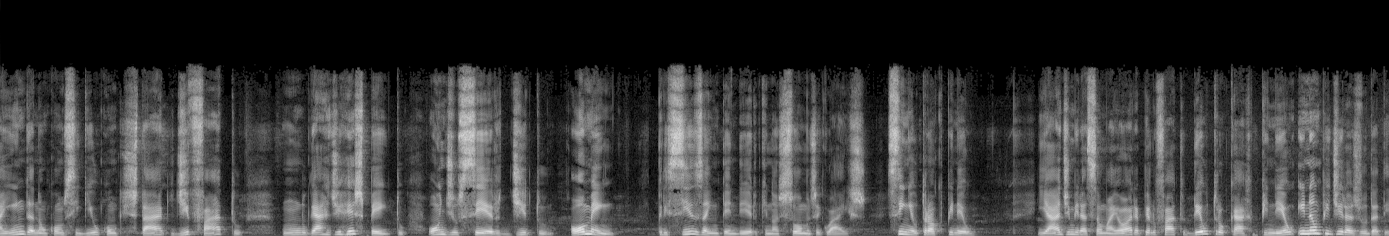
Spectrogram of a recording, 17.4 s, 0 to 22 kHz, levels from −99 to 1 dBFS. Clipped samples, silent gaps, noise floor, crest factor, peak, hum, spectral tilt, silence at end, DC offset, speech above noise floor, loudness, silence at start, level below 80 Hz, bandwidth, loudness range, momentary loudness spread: under 0.1%; none; -51 dBFS; 20 dB; 0 dBFS; none; -2 dB/octave; 0 s; under 0.1%; 30 dB; -20 LUFS; 0 s; -70 dBFS; 16 kHz; 4 LU; 12 LU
